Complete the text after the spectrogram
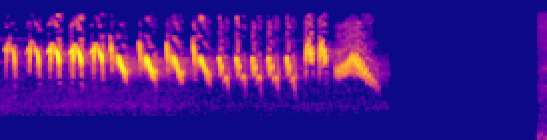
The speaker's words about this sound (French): Lorsqu'une balade porte nos pas jusqu'au bord du littoral, les sons que lancent ces oiseaux marins sont ceux qui accompagnent nos oreilles. Bien sûr, goélands et mouettes apparaissent d'abord comme des râleurs et leur activité semble bien frénétique.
